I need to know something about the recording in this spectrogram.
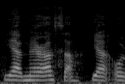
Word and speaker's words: Mehrasa: But, do I mispronounce your name? Mehrasa? Mehrasa? Yeah, that's correct. Yeah, Mehrasa. Yeah, or Mehrasa too.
